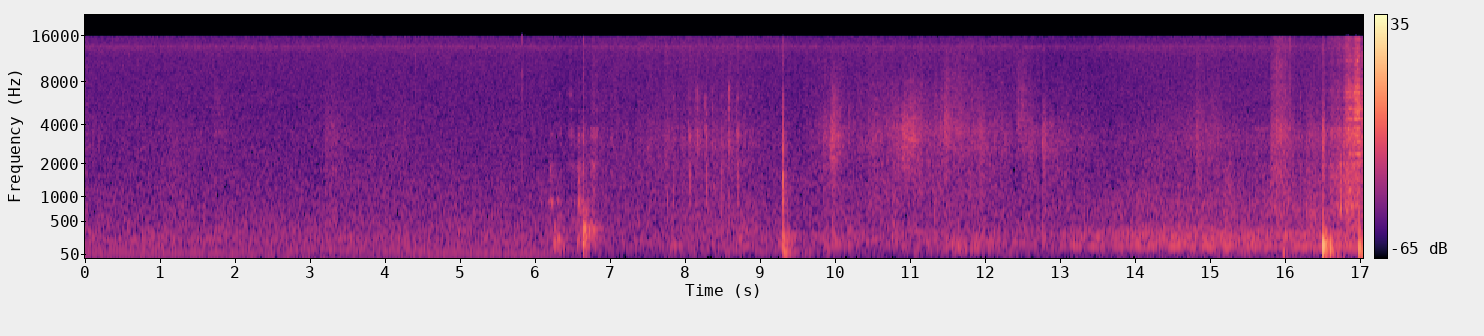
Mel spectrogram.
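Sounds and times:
soft rustling: 9.7 - 13.4.

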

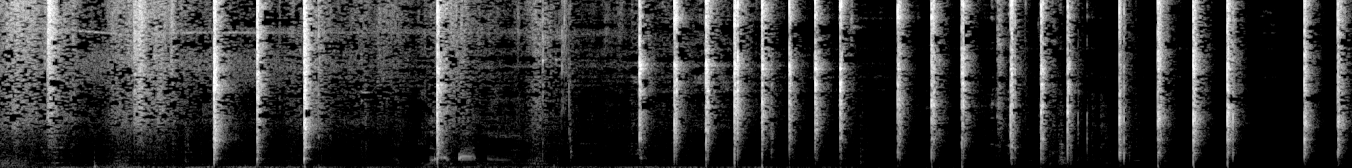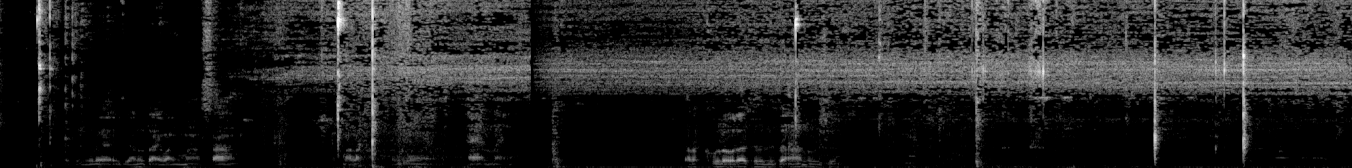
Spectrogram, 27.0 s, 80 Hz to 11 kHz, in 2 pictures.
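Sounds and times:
hammer striking metal: 6.3 - 13.6.

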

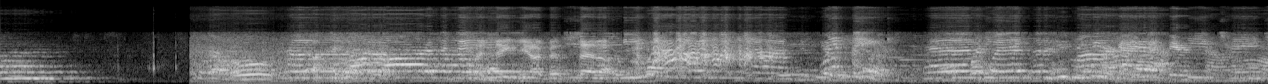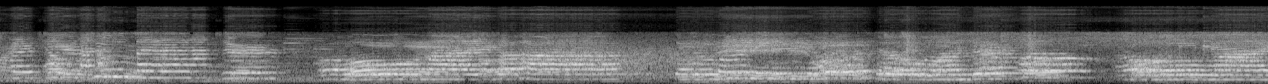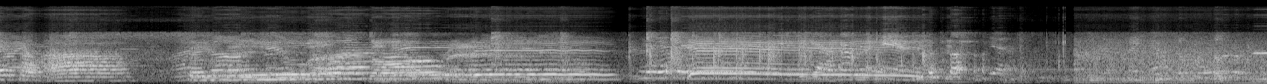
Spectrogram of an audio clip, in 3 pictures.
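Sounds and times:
group singing unaccompanied: 0.0 - 1.0, 1.9 - 35.0.

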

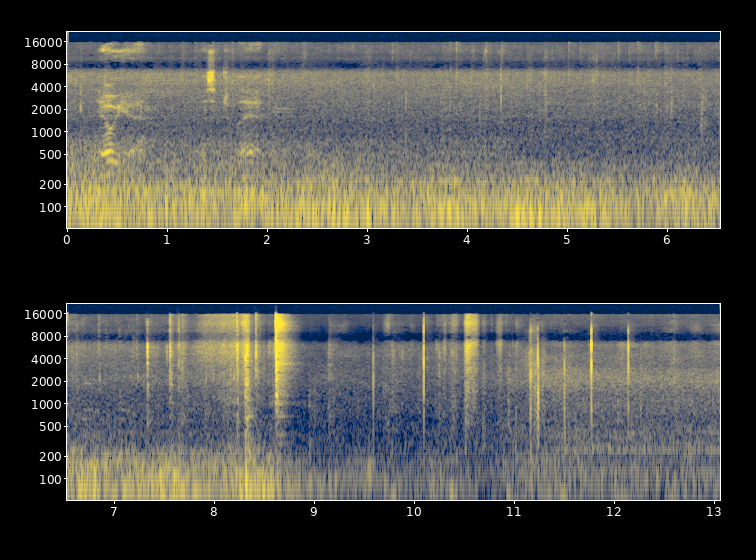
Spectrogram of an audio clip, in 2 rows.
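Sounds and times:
rain hiss: 0.0 - 8.6
thunder rumbling: 0.0 - 13.0.

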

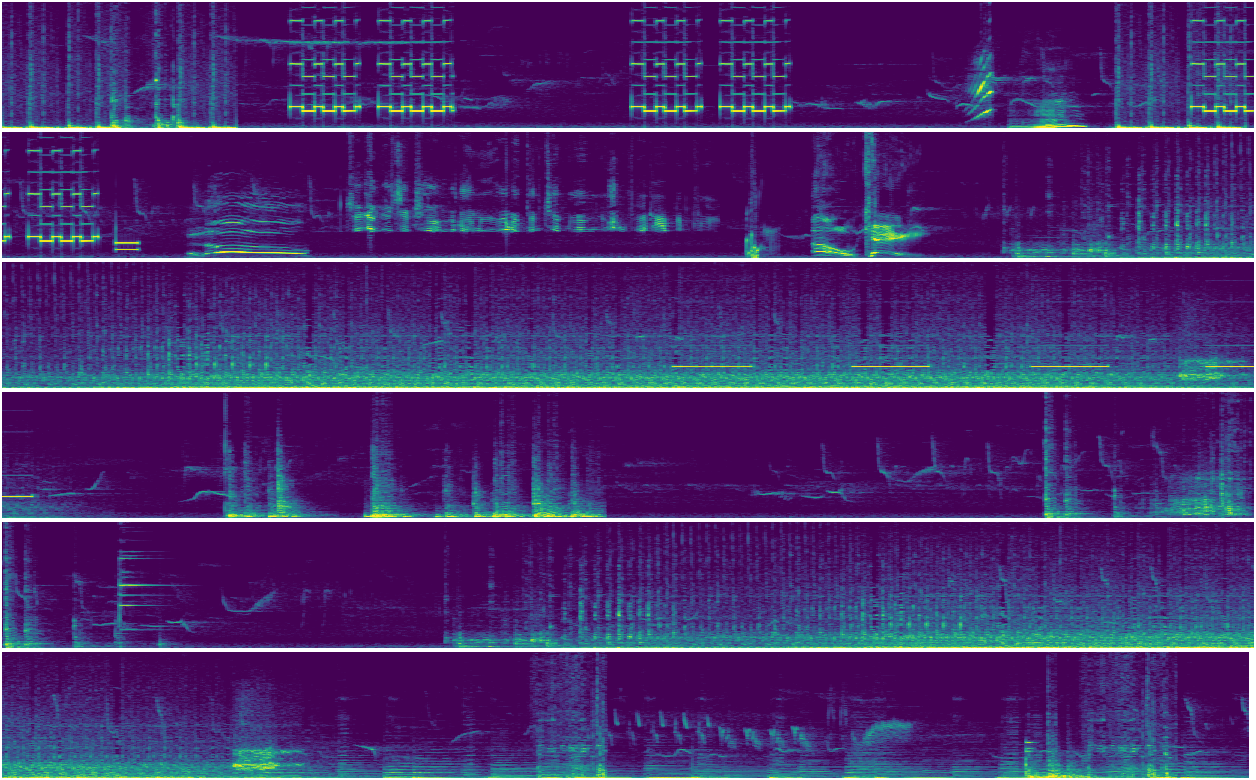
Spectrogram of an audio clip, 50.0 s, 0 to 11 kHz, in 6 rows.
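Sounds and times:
short beeps: 4.2 - 5.3, 8.0 - 9.3
tractor engine running: 7.4 - 9.3, 15.0 - 25.8, 36.4 - 44.1.

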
